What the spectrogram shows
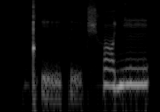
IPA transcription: ǃʼ ḭ p ḭ t͡ʃʰ ɔ ɟ ĩ

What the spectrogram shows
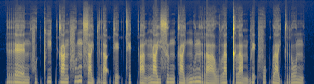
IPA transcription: r ɛː˨˩ n f ɯ˨˩ k̚ pʰ i˦˥ t̚ k a˧ ŋ f ɯ˥˩ ŋ s a˨˩ j p r a˨˩ ʔ k e˨˩ ʔ tʰ e˦˥ k̚ ʔ a˩˦ n ŋ a˧ j s ɯ˧ ŋ k a˩˦ j ŋ u˥˩ n r aː˩˦ w l a˦˥ t̚ kʰ l a˨˩ m b e˥˩ ʔ f o˦˥ k̚ l a˨˩ j k r o˥˩ n

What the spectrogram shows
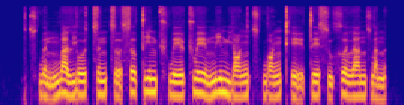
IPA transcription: t͡sʰ w ə̰˨˩ n n̪ w ä˥˩ l j o˧˥ ʊ̯ t͡s ə˧˥ n t͡s ɤ̰˨˩ s ɤ˥˩ t̪ i˥ n ʈ͡ʂʰ w e˧˥ ɪ̯ ʈ͡ʂ w e˥˩ ɪ̯ m i˥ m j ɑ˧˥ ŋ t͡sʰ w ɑ˧˥ ŋ kʰ ḛ˨˩ ɪ̯ t̪ e˧˥ ɪ̯ s ṵ˨˩ x ɤ˥˩ l a˥ n s w a˨ n

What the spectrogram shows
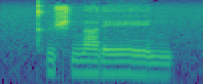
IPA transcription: kʰ ʏ ʃ n a ɾ e n

